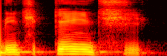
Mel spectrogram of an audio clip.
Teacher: O carioca já vem dente quente, né? Com esse chiado típico.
